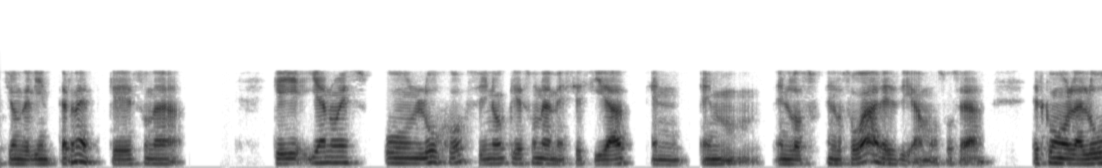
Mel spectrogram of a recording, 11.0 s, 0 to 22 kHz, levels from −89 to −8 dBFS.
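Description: Nothing goes wrong anywhere in this speech; it just has the narrow sound of G.711 telephone coding, with nothing above about 4 kHz getting through.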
